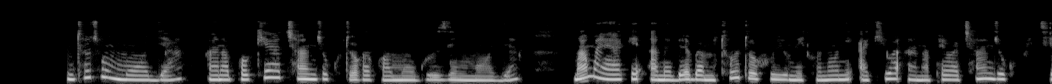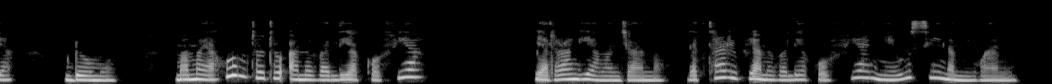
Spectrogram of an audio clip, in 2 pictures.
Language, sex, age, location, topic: Swahili, female, 25-35, Kisii, health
